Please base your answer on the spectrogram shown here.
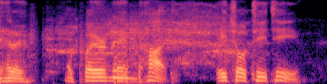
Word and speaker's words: Hott: That last game, they had a player named Hott, H-O-T-T. He said, that's not Holt misspelled like they said last year. His actual name is Hott.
